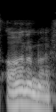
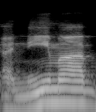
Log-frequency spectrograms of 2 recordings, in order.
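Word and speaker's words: Ænima: how maynard says it he's the writer it's onoma for him i've been saying anema before so anima in 1996 uh is it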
